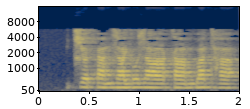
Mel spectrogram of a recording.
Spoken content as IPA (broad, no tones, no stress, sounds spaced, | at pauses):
t͡ɕ ə θ a n z a j o z aː k a m b a dʱ a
